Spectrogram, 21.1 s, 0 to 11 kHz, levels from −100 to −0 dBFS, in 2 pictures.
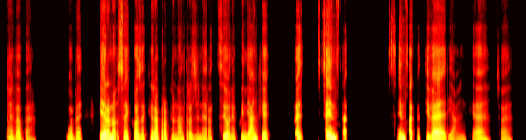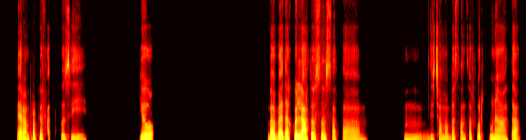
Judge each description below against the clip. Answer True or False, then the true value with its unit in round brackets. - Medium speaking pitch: True (160 Hz)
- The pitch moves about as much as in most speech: True (3.7 semitones)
